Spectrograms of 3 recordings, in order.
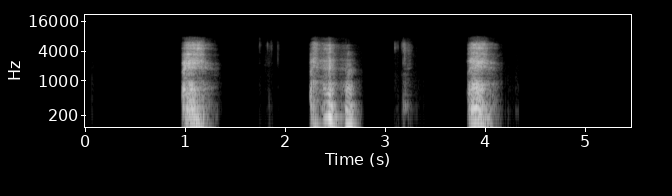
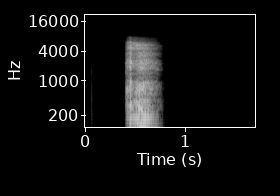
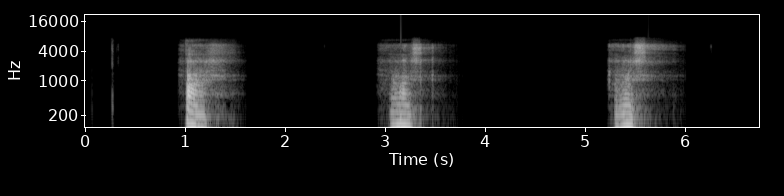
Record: {"three_cough_length": "5.5 s", "three_cough_amplitude": 29847, "three_cough_signal_mean_std_ratio": 0.28, "cough_length": "1.7 s", "cough_amplitude": 26008, "cough_signal_mean_std_ratio": 0.3, "exhalation_length": "6.7 s", "exhalation_amplitude": 21455, "exhalation_signal_mean_std_ratio": 0.27, "survey_phase": "beta (2021-08-13 to 2022-03-07)", "age": "45-64", "gender": "Male", "wearing_mask": "No", "symptom_none": true, "smoker_status": "Never smoked", "respiratory_condition_asthma": false, "respiratory_condition_other": false, "recruitment_source": "REACT", "submission_delay": "4 days", "covid_test_result": "Negative", "covid_test_method": "RT-qPCR"}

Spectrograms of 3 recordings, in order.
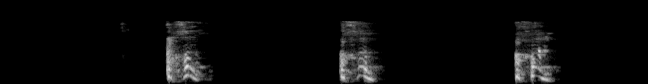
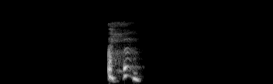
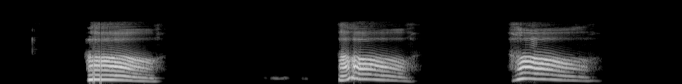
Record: {"three_cough_length": "6.5 s", "three_cough_amplitude": 32751, "three_cough_signal_mean_std_ratio": 0.26, "cough_length": "2.7 s", "cough_amplitude": 25810, "cough_signal_mean_std_ratio": 0.2, "exhalation_length": "6.8 s", "exhalation_amplitude": 27436, "exhalation_signal_mean_std_ratio": 0.43, "survey_phase": "beta (2021-08-13 to 2022-03-07)", "age": "65+", "gender": "Female", "wearing_mask": "No", "symptom_none": true, "smoker_status": "Never smoked", "respiratory_condition_asthma": true, "respiratory_condition_other": false, "recruitment_source": "REACT", "submission_delay": "0 days", "covid_test_result": "Negative", "covid_test_method": "RT-qPCR", "influenza_a_test_result": "Negative", "influenza_b_test_result": "Negative"}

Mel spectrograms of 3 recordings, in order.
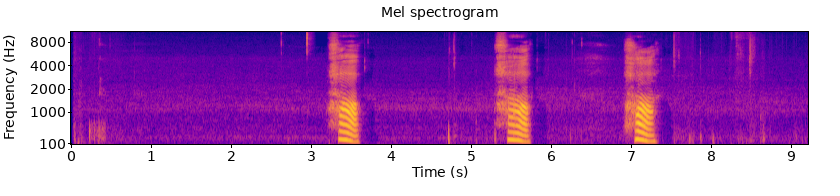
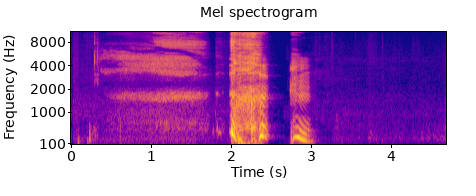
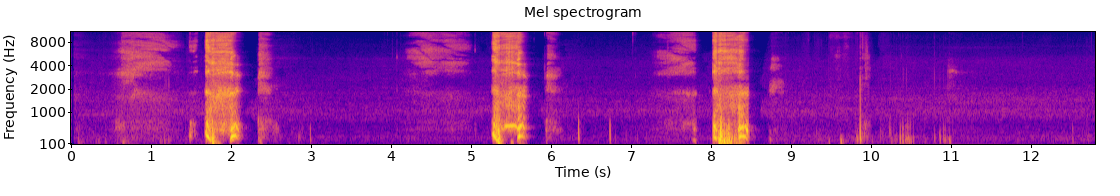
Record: {"exhalation_length": "9.2 s", "exhalation_amplitude": 26406, "exhalation_signal_mean_std_ratio": 0.23, "cough_length": "4.7 s", "cough_amplitude": 32767, "cough_signal_mean_std_ratio": 0.3, "three_cough_length": "12.8 s", "three_cough_amplitude": 32768, "three_cough_signal_mean_std_ratio": 0.27, "survey_phase": "alpha (2021-03-01 to 2021-08-12)", "age": "45-64", "gender": "Female", "wearing_mask": "No", "symptom_none": true, "smoker_status": "Current smoker (e-cigarettes or vapes only)", "respiratory_condition_asthma": false, "respiratory_condition_other": false, "recruitment_source": "REACT", "submission_delay": "1 day", "covid_test_result": "Negative", "covid_test_method": "RT-qPCR"}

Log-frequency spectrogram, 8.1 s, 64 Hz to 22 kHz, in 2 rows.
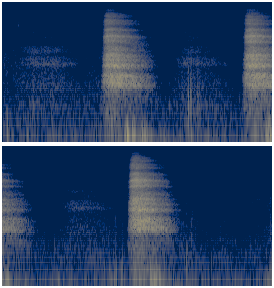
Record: {"exhalation_length": "8.1 s", "exhalation_amplitude": 2016, "exhalation_signal_mean_std_ratio": 0.39, "survey_phase": "beta (2021-08-13 to 2022-03-07)", "age": "45-64", "gender": "Female", "wearing_mask": "No", "symptom_cough_any": true, "smoker_status": "Ex-smoker", "respiratory_condition_asthma": false, "respiratory_condition_other": false, "recruitment_source": "REACT", "submission_delay": "1 day", "covid_test_result": "Negative", "covid_test_method": "RT-qPCR", "influenza_a_test_result": "Negative", "influenza_b_test_result": "Negative"}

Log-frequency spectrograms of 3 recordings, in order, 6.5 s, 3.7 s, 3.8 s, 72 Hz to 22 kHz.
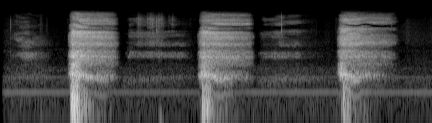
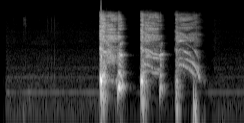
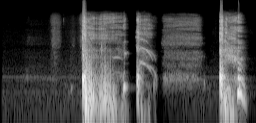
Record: {"exhalation_length": "6.5 s", "exhalation_amplitude": 23300, "exhalation_signal_mean_std_ratio": 0.4, "three_cough_length": "3.7 s", "three_cough_amplitude": 32768, "three_cough_signal_mean_std_ratio": 0.25, "cough_length": "3.8 s", "cough_amplitude": 32768, "cough_signal_mean_std_ratio": 0.32, "survey_phase": "beta (2021-08-13 to 2022-03-07)", "age": "18-44", "gender": "Female", "wearing_mask": "No", "symptom_sore_throat": true, "symptom_onset": "7 days", "smoker_status": "Never smoked", "respiratory_condition_asthma": false, "respiratory_condition_other": false, "recruitment_source": "REACT", "submission_delay": "1 day", "covid_test_result": "Negative", "covid_test_method": "RT-qPCR", "influenza_a_test_result": "Negative", "influenza_b_test_result": "Negative"}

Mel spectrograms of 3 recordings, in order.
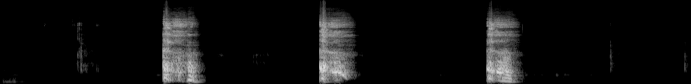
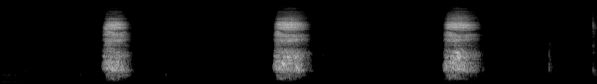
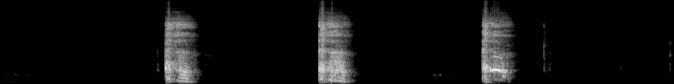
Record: {"three_cough_length": "6.9 s", "three_cough_amplitude": 32768, "three_cough_signal_mean_std_ratio": 0.28, "exhalation_length": "6.0 s", "exhalation_amplitude": 29764, "exhalation_signal_mean_std_ratio": 0.29, "cough_length": "6.7 s", "cough_amplitude": 32463, "cough_signal_mean_std_ratio": 0.27, "survey_phase": "alpha (2021-03-01 to 2021-08-12)", "age": "65+", "gender": "Female", "wearing_mask": "No", "symptom_none": true, "smoker_status": "Ex-smoker", "respiratory_condition_asthma": false, "respiratory_condition_other": false, "recruitment_source": "REACT", "submission_delay": "32 days", "covid_test_result": "Negative", "covid_test_method": "RT-qPCR"}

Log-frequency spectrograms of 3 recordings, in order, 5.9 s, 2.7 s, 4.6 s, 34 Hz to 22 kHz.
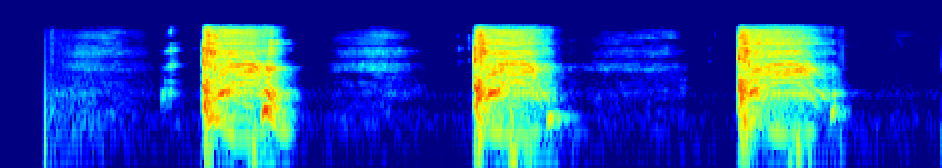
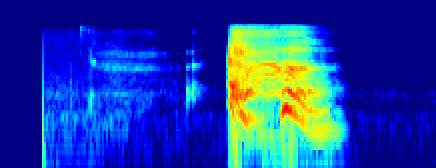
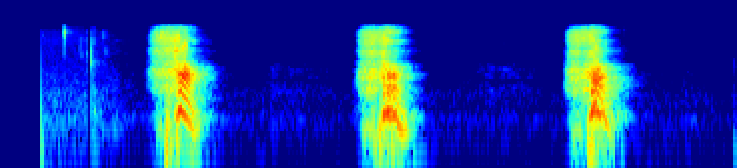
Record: {"three_cough_length": "5.9 s", "three_cough_amplitude": 32717, "three_cough_signal_mean_std_ratio": 0.37, "cough_length": "2.7 s", "cough_amplitude": 27960, "cough_signal_mean_std_ratio": 0.35, "exhalation_length": "4.6 s", "exhalation_amplitude": 28370, "exhalation_signal_mean_std_ratio": 0.27, "survey_phase": "beta (2021-08-13 to 2022-03-07)", "age": "18-44", "gender": "Female", "wearing_mask": "No", "symptom_cough_any": true, "symptom_runny_or_blocked_nose": true, "symptom_fatigue": true, "smoker_status": "Current smoker (e-cigarettes or vapes only)", "respiratory_condition_asthma": false, "respiratory_condition_other": false, "recruitment_source": "Test and Trace", "submission_delay": "2 days", "covid_test_result": "Positive", "covid_test_method": "RT-qPCR"}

